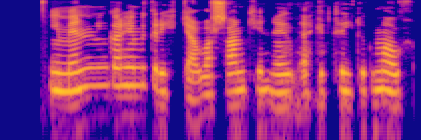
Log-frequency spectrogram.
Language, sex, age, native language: Icelandic, female, 12, Icelandic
